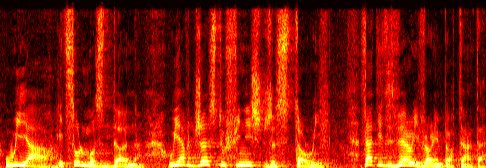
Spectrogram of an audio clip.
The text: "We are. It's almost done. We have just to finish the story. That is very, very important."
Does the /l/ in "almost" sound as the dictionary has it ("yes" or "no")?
yes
